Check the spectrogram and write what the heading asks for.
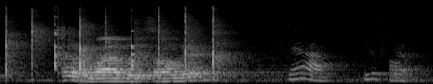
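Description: A man's voice, with a run of sharp taps in the first two seconds, after which a few short spoken sounds follow.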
